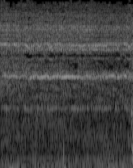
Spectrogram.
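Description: Battery-powered ride-on toy car's electric drive motors and gearboxes running as it rolls over asphalt, a steady low hum with a faint high whine.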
